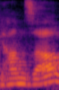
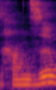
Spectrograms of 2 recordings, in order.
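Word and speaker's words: Hanse: probably the closest because in english it's actually hanza with an a in the end but uh it's in germany it's in german it's hanzo with an e in the end and there are still actually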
